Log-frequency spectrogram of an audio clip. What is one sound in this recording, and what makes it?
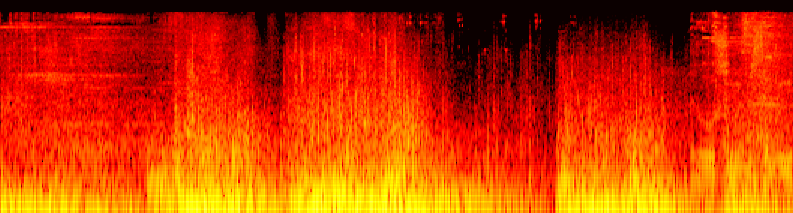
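Heavy footsteps echo on a stone floor.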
